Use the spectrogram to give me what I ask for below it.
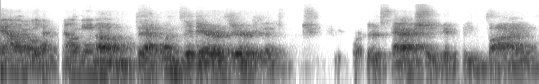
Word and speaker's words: Allegheny: We say Allegheny.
